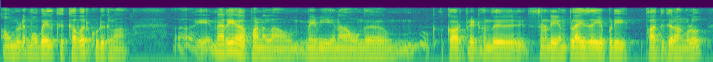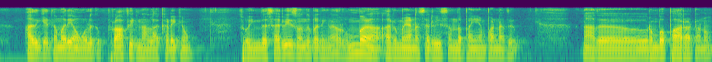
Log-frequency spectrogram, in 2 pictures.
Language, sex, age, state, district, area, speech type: Tamil, male, 30-45, Tamil Nadu, Pudukkottai, rural, spontaneous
